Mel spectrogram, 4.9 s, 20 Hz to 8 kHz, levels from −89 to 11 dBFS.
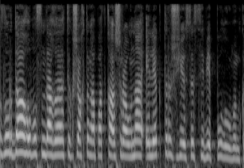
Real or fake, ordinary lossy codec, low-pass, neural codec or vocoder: real; MP3, 48 kbps; 7.2 kHz; none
